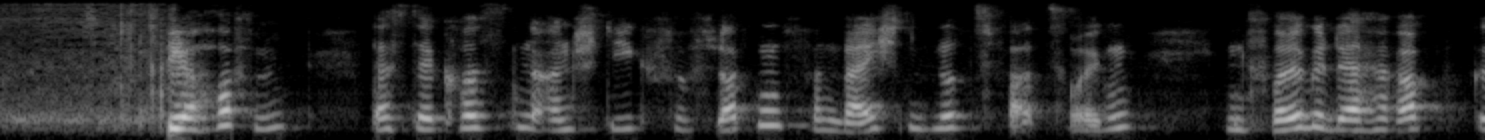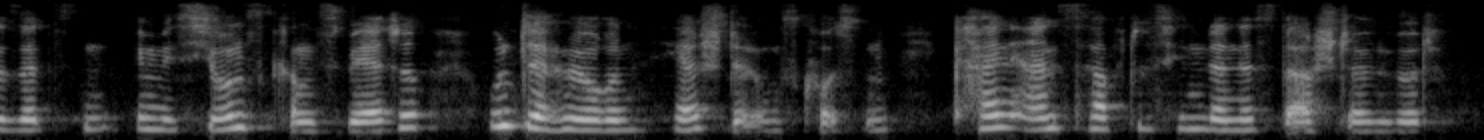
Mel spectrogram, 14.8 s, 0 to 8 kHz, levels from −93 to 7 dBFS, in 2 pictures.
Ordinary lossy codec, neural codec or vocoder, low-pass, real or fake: Opus, 32 kbps; codec, 16 kHz, 8 kbps, FreqCodec, smaller model; 7.2 kHz; fake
